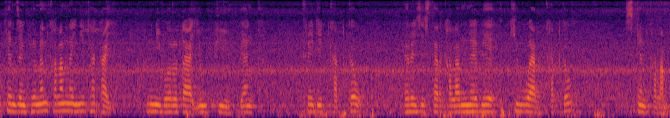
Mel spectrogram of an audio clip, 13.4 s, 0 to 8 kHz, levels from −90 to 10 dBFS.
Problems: constant background noise, low volume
